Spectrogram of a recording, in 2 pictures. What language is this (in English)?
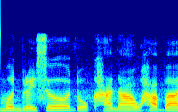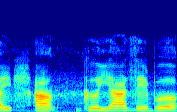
Bodo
